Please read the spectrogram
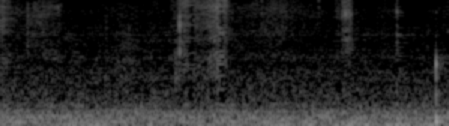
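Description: Near silence, with a few faint, short taps and rubs of a sleeved trading card being set down on a stack of sleeved cards on a cloth playmat.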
